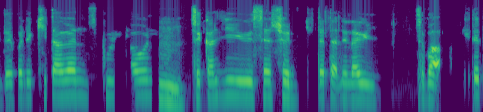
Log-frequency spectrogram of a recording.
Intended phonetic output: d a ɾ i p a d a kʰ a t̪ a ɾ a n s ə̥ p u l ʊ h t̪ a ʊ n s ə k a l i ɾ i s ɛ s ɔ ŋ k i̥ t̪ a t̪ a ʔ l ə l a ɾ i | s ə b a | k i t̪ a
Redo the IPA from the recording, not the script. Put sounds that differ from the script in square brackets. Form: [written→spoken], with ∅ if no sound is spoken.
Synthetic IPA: d a ɾ i p a d a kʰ [a→i] t̪ a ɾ a n s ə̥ p u l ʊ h t̪ a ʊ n s ə k a l i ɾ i s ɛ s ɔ [ŋ→n] k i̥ t̪ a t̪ a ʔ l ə l a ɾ i | s ə b a | k i t̪ a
